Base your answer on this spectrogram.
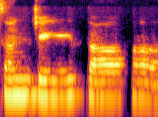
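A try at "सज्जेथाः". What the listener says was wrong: నాట్ సంజ సజ్జ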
